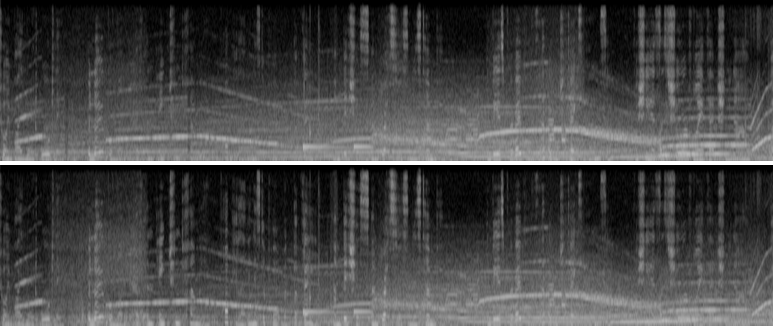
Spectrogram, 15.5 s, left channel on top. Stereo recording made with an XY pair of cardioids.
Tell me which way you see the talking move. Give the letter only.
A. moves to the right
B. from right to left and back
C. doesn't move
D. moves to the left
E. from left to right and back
E.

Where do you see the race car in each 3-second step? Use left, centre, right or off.
left, left, left, centre, right.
